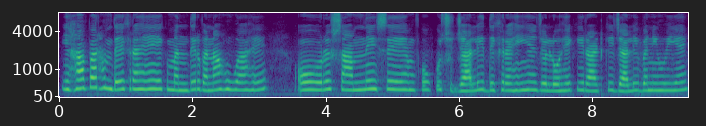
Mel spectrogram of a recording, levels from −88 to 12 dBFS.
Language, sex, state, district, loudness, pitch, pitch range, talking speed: Hindi, female, Uttar Pradesh, Etah, -19 LUFS, 270 Hz, 255-290 Hz, 170 wpm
